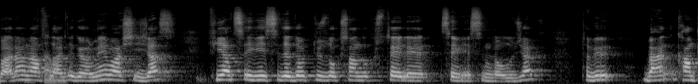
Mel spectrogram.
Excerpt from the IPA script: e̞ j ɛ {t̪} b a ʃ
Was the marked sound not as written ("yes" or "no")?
yes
